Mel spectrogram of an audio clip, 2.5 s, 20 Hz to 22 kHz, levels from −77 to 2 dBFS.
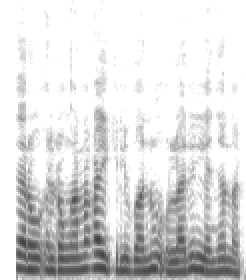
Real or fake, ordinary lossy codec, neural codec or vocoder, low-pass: fake; none; vocoder, 44.1 kHz, 128 mel bands every 512 samples, BigVGAN v2; none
